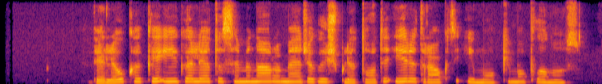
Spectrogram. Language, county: Lithuanian, Vilnius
